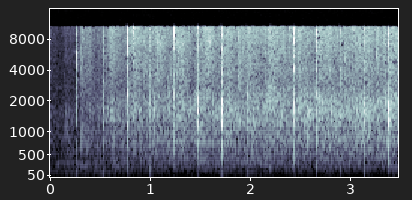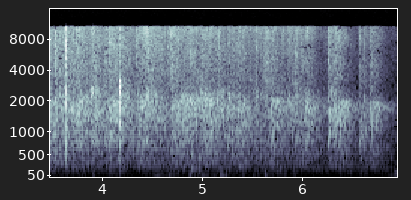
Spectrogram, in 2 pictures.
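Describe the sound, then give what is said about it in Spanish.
An audience at an energy-efficiency program presentation in Uruguay applauds steadily for several seconds, a dense wash of many hands clapping with a few louder, sharper claps standing out before it fades slightly at the end. “Yo un aplauso.”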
